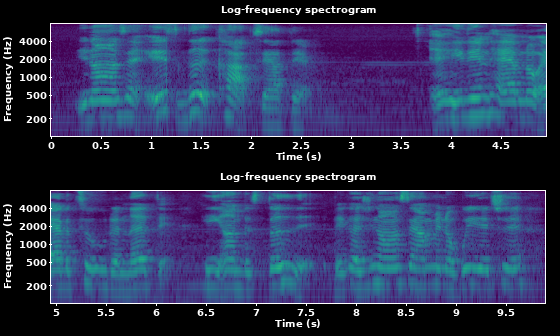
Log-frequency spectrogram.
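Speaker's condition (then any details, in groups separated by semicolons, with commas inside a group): Cerebral palsy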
